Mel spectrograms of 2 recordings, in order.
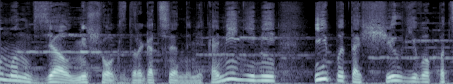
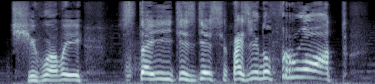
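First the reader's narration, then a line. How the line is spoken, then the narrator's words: Angry shout. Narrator (Russian): закричал гном, от злости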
